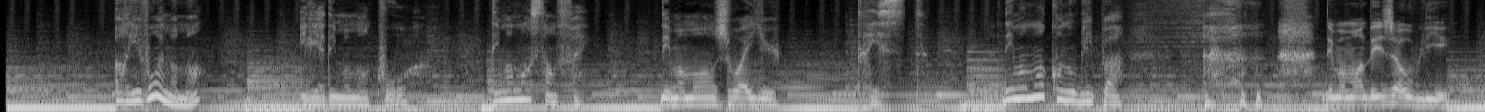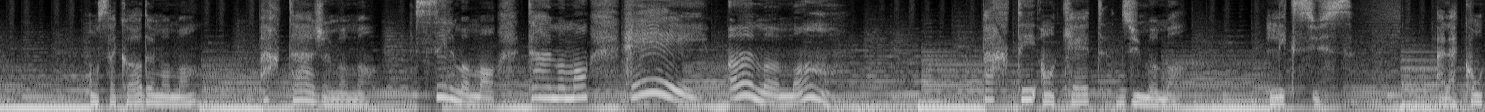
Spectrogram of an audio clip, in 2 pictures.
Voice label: french voice over female commercial

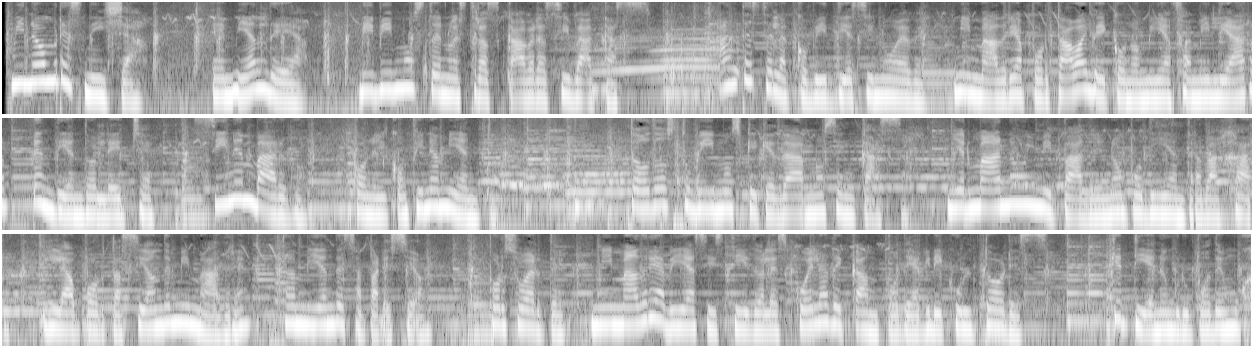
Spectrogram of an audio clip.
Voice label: spanish voice over female narrator

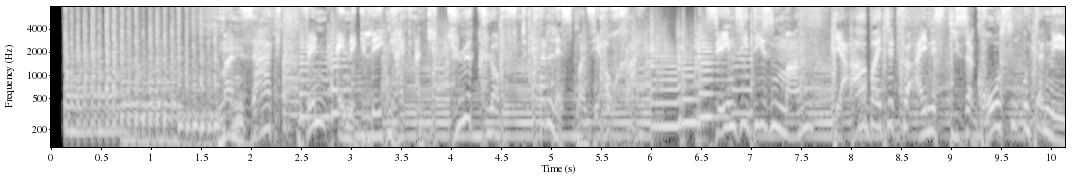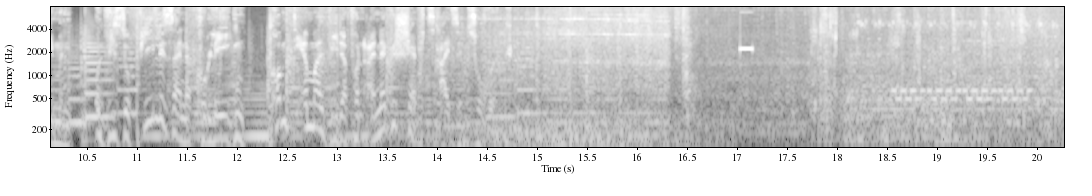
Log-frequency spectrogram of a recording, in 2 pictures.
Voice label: german voice over male narrator

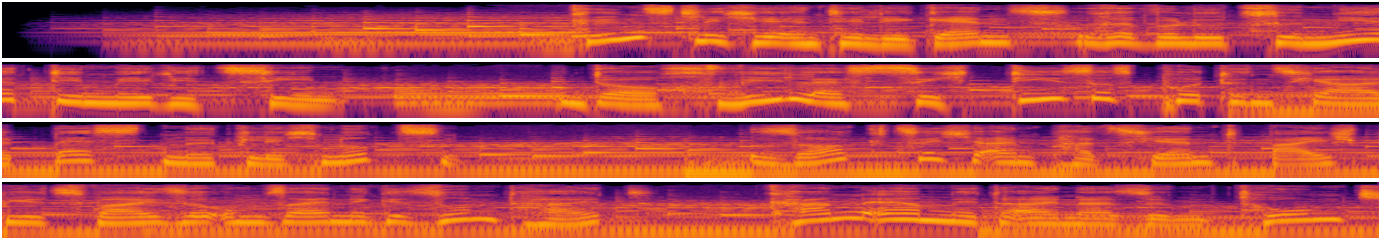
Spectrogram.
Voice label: german voice over female narrator

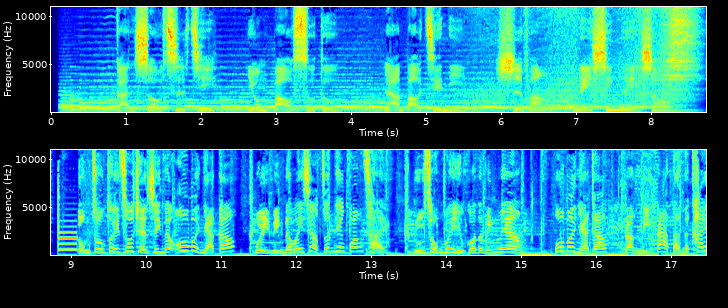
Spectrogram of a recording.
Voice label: chinese voice over female commercial

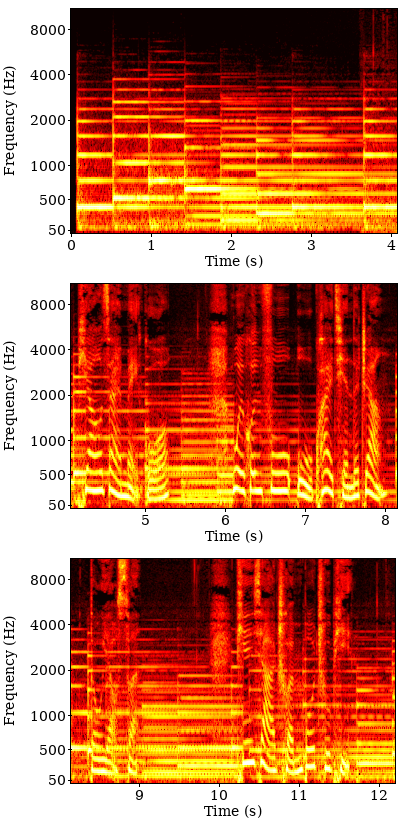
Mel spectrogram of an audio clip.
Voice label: chinese voice over female audiobook

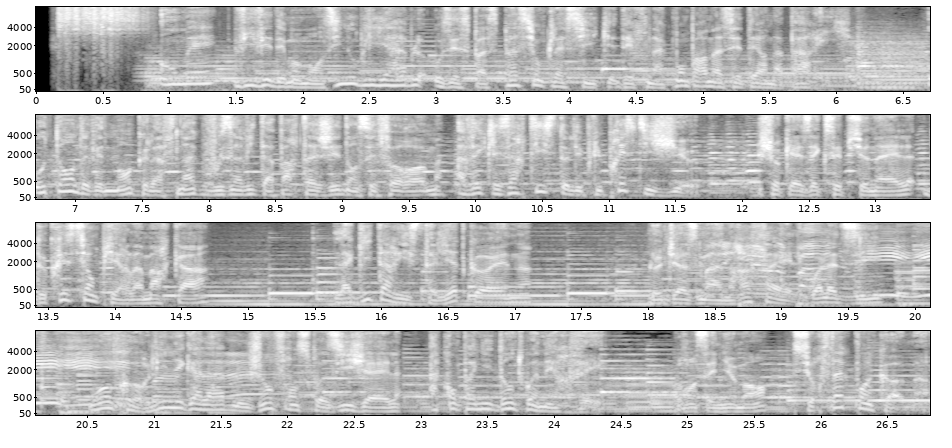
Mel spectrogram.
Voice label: french voice over male commercial

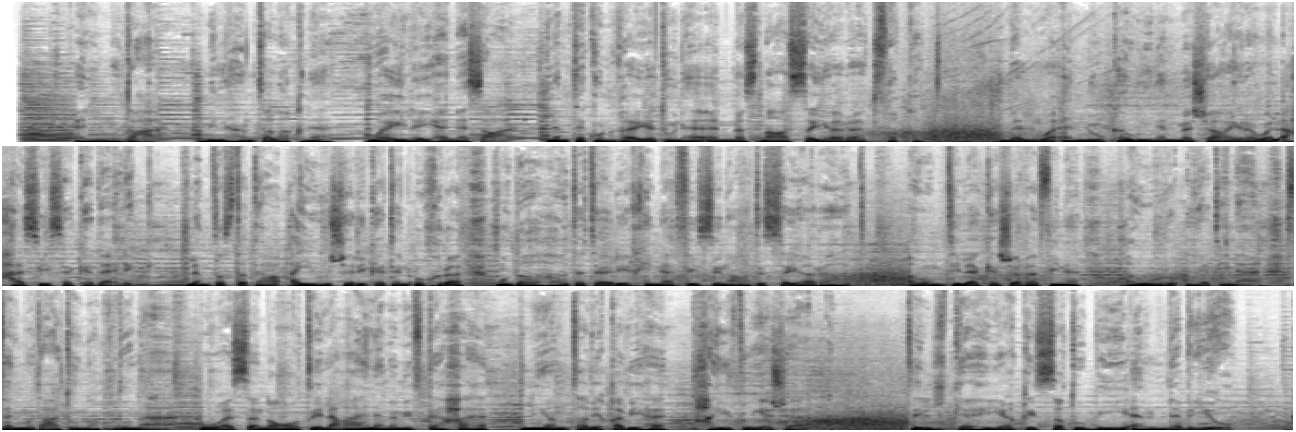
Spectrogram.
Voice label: arabic voice over male commercial

